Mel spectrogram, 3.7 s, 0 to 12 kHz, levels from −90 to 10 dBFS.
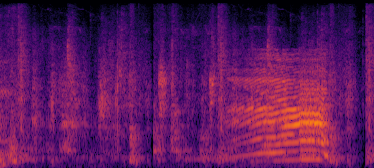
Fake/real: real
